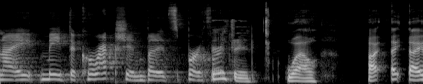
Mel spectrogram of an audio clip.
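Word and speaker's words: Berthoud: birthed so it's not birth thud it's birthed emphasis on the first syllable that's mike rinkoff from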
